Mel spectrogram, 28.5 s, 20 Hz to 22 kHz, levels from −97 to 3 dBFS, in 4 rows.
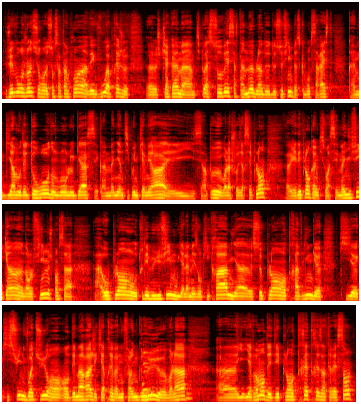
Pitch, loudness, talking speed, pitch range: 125 Hz, -29 LUFS, 280 wpm, 115-140 Hz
